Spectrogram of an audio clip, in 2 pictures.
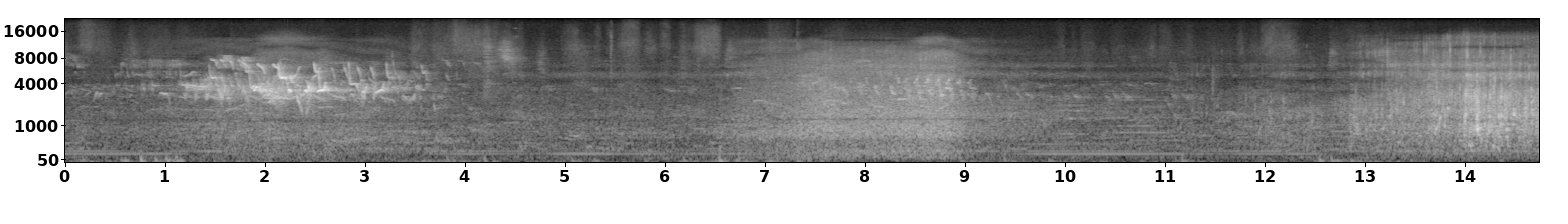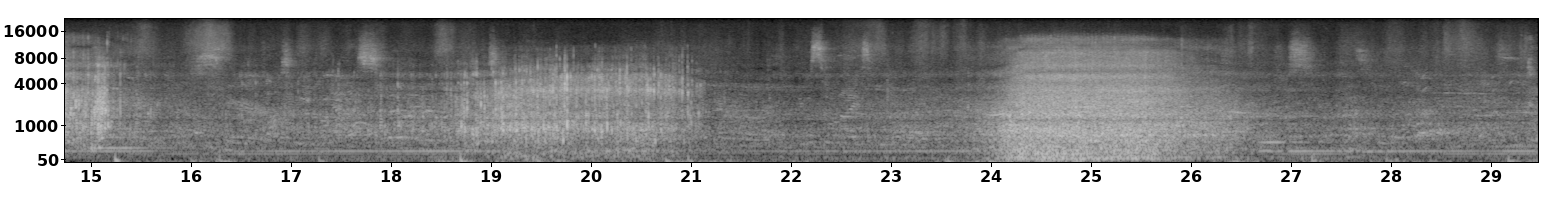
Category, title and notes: Soundscapes > Nature
Birds, Waves, Piano, Water, Voices - Biennale Exhibition Venice 2025
A mix of birds, waves, piano, water and voices. Very nice sound, rich and unexpected (to me). Sound recorded while visiting Biennale Exhibition in Venice in 2025 Audio Recorder: Zoom H1essential
ambience, biennale, bird, birds, exhibition, field-recording, nature, people, piano, talking, venice, voices, water, waves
